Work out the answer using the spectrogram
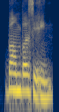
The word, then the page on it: bombasine: Indian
